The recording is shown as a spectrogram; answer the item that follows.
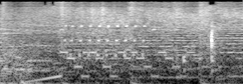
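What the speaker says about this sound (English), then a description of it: "I think if you heard something there, that was my phone going off" A mobile phone ringtone plays faintly in short tonal bursts, with a voice murmuring under it.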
